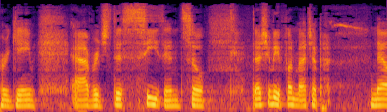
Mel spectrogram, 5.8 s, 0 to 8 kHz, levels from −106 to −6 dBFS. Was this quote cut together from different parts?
no; 0 cuts

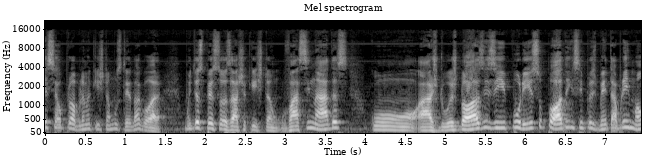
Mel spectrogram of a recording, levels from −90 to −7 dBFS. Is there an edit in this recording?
no; 0 cuts

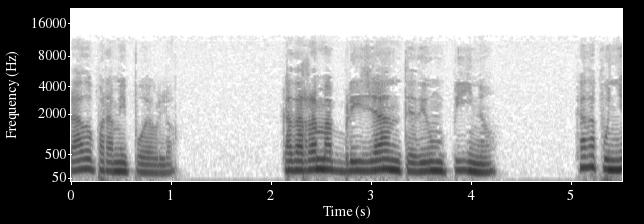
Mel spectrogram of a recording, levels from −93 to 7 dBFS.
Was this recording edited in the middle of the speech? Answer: no; 0 cuts

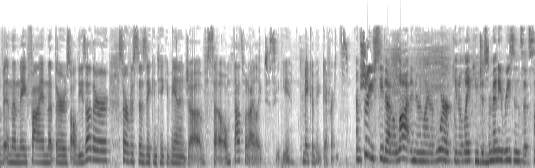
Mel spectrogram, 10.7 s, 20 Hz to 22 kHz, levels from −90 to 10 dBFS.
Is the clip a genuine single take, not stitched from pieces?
no; 2 cuts; at 7.1 s, 9.8 s

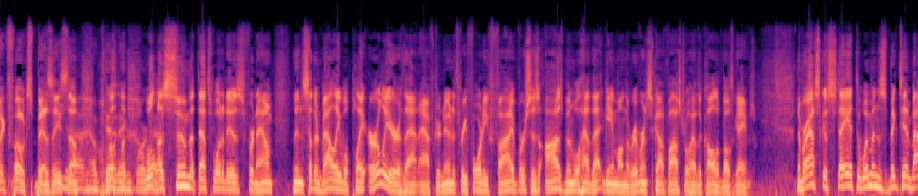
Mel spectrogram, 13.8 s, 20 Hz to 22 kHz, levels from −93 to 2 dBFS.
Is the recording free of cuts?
yes; 0 cuts

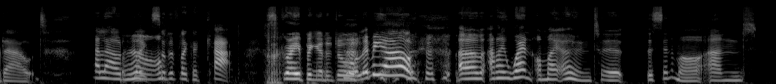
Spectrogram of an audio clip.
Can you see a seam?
yes; 1 cut; at 1.2 s

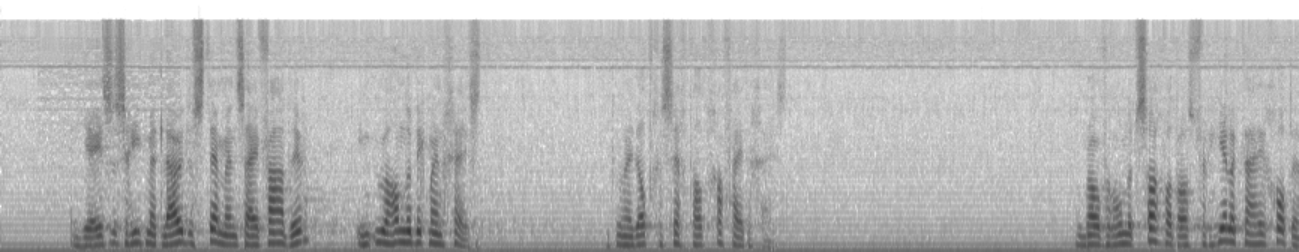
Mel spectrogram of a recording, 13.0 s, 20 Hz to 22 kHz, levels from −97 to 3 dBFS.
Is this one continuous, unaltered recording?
no; 3 cuts; at 4.1 s, 10.9 s, 11.7 s

